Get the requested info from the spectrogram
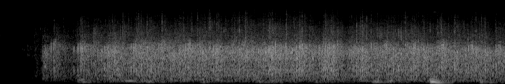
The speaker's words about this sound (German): Ganz herzlichen Applaus für die Co-Founderin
